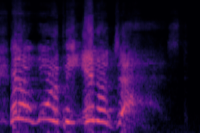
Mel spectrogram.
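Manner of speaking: ordinary talk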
